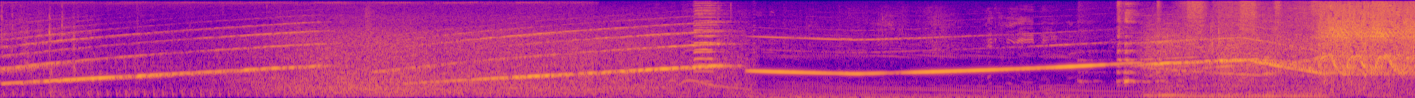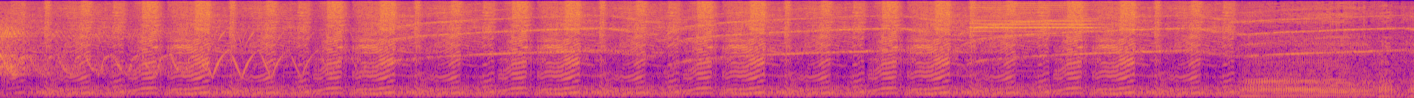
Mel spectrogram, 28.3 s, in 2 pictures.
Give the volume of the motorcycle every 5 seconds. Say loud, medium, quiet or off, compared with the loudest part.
quiet, quiet, medium, loud, loud, loud.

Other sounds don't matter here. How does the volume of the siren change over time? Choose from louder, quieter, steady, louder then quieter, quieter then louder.
quieter.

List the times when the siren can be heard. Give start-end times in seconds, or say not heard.
0.0-28.2.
